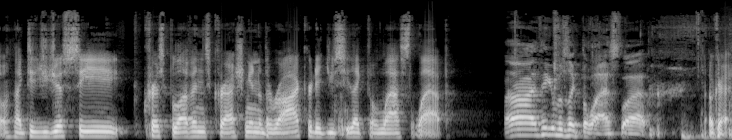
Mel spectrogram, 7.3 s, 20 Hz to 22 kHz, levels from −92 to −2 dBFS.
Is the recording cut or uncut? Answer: uncut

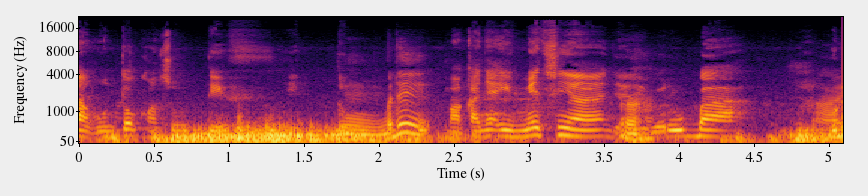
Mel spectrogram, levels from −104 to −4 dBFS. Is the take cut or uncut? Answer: uncut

